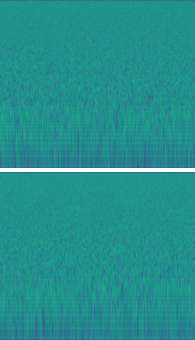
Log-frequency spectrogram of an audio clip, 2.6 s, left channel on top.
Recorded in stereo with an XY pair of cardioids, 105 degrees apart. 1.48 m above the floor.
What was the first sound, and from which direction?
Only background noise.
